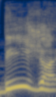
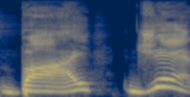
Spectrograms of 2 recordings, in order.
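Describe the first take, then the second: First: The first syllable sounds like 'bee'. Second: The first syllable sounds like 'by'. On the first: The speaker calls it wrong. "It's not Bijan. It's by" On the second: The speaker calls it right. "It's by Jan"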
